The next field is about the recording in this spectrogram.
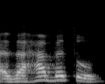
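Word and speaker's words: ذهبت: Cara bacanya jangan dikol-kolahkan. Karena kita bukan membaca ayat Al-Quran. Ya, naam, dhahabtu. Nggak ada, dhahabtu. Dhahabtu. Adzahabta. Ya, nggak ada orang Arab menggunakan kol-kolah ketika bercakap-cakap menggunakan bahasa Arab.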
